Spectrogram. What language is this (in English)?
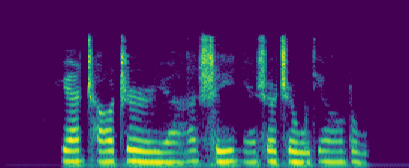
Chinese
